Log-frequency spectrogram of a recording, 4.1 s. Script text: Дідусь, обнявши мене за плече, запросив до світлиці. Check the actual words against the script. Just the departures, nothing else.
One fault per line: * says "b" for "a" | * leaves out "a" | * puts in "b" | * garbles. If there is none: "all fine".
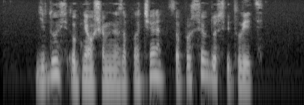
all fine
